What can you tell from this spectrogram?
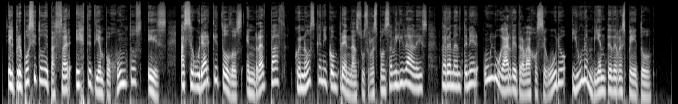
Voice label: chilean voiceover locutora chilena; Banco de voces de locutores chilenos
